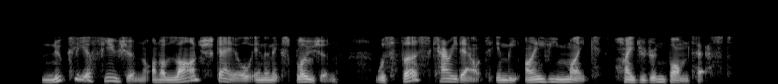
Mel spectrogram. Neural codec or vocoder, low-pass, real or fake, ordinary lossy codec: none; 3.6 kHz; real; none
